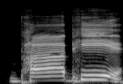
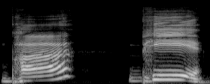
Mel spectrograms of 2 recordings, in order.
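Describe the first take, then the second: First: भाभी joined as one slow word; blended word. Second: भाभी split into भा, long pause, भी; rising भा, then falling भी; syllable by syllable. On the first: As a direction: read भाभी whole, falling at the end. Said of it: "खींच के पढ़ना है". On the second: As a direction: sound out भाभी very slowly in two parts. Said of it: "एक एक अक्षर का उच्चारण करना है". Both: Shown as a demonstration.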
